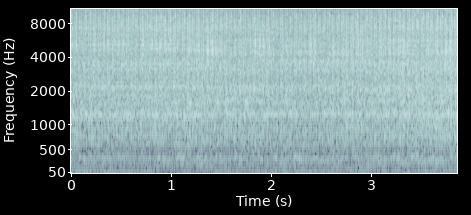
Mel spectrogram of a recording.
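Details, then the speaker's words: Old car idling, bonnet open: persistent tinny metallic rattle about three to four a second over the low hum, following revs; source not yet pinned down. "brakes or nothing you can tell the difference and anyway the noise went up and down with the engine ribs but there's nothing in hell it's just that that rattle the rattle's still there"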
